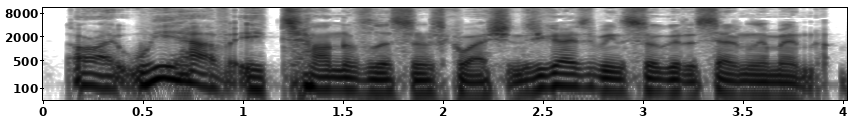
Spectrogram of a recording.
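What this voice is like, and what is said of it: Tired, fading, worn-out voice. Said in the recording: “as you can probably hear from my voice, my energy is fading just as my voice is.”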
